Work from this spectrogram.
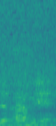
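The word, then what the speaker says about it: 飴: In Japanese, we don't use stress accent, but pitch accent. Ame and ame, these are spelled the same way. Candy is ame, and rain is ame. I didn't change the force or stress.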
